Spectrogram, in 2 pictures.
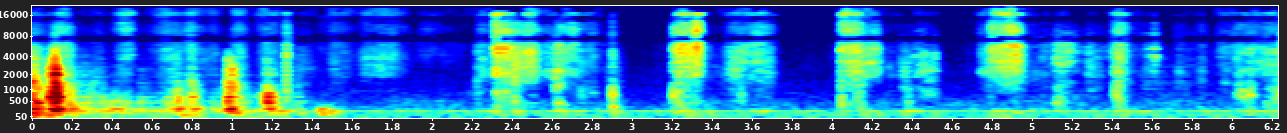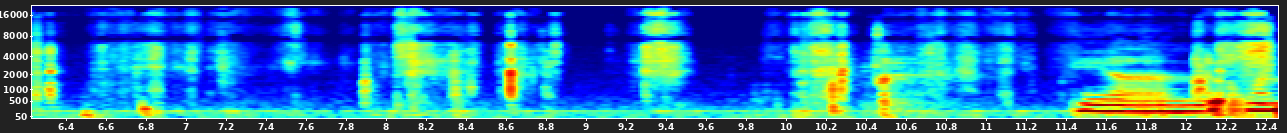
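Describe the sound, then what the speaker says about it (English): Tarot cards being shuffled by hand during a reading, bursts of riffling and soft slapping, close and fairly quiet, separated by short gaps, with a louder rustle near the end. "once I'm done shuffling"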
